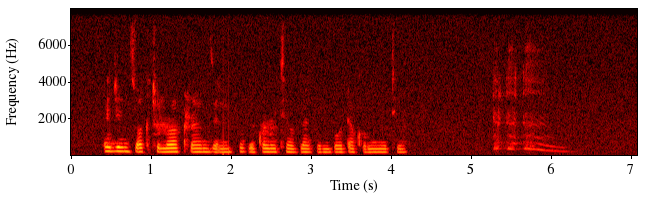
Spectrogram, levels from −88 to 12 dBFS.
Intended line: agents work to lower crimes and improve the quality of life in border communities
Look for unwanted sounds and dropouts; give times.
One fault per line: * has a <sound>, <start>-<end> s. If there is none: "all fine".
* has a throat clearing, 5.3-6.4 s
